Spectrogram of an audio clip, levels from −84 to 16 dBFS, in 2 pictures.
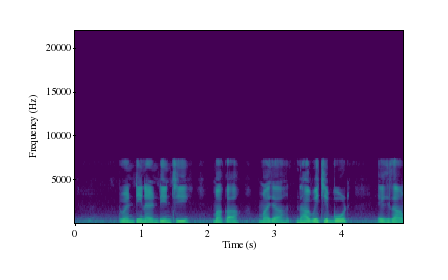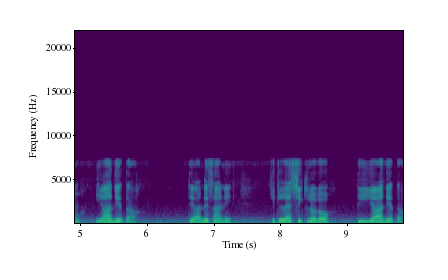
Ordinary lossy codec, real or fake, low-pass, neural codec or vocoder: none; real; 7.2 kHz; none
